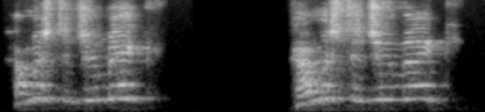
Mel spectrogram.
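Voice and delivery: high, incredulous repeat of the question; floored by what the backstage agents made; stunned disbelief. Retold or imitated. Asking backstage agents their income, incredulous and high. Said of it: "I'm like".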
